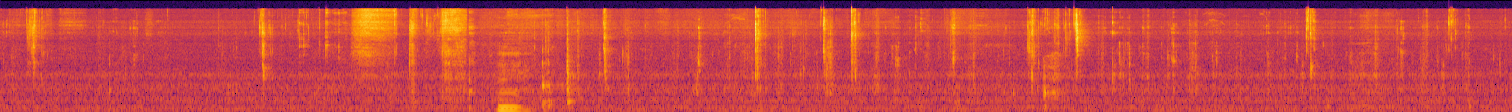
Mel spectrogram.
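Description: A man chewing a mouthful of spicy chicken and beef-tripe stew with open-mouthed smacking and scattered wet mouth clicks. There is a brief vocal sound about five seconds in.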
